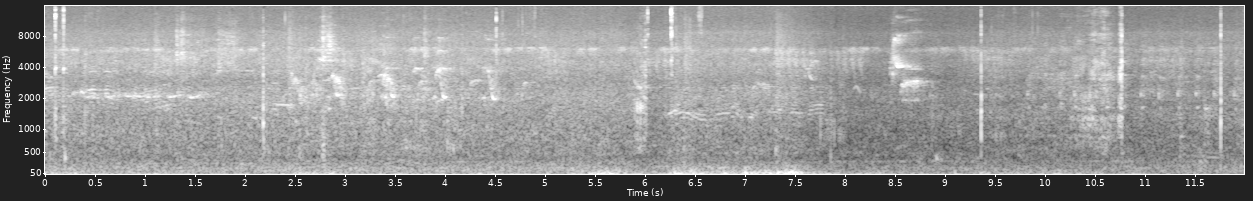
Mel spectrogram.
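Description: Small birds chirping on and off over low outdoor background noise, with a few light, sharp clicks.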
